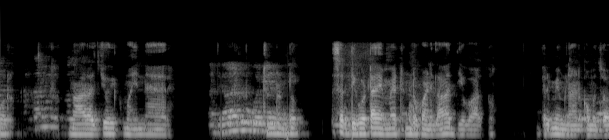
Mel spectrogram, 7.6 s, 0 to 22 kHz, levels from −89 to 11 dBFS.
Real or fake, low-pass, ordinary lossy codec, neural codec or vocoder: real; 7.2 kHz; none; none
